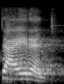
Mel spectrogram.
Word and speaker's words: tyrant: So it should be pronounced tyrant. இத எப்படி படிச்சிடக்கூடாது? டைரனின்னு படிச்சிடக்கூடாது. tyranny.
